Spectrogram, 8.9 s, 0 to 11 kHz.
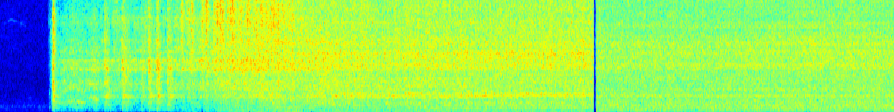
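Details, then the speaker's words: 1970 C10 with 1998 Vortec 7.4L (454) big-block, rough running fixed by replacing old spark plugs: cranks, catches within a second, then settles into a steady, even run with no misses; already running much better. "thank you well just backing it out it's already running a lot better so"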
